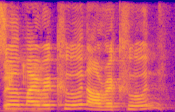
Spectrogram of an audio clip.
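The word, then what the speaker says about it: Wreckon: So my raccoon, our raccoon, it's spelled W R E C K O N. So but it sounds like a raccoon like this like the animal.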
